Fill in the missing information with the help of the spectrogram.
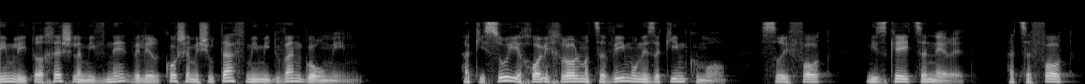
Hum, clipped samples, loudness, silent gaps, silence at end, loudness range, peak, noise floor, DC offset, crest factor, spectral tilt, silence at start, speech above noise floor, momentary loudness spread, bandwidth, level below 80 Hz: none; under 0.1%; -20 LUFS; 3.80-4.50 s; 0.2 s; 3 LU; -4 dBFS; under -90 dBFS; under 0.1%; 16 dB; -6 dB/octave; 0 s; over 70 dB; 10 LU; 7.6 kHz; -46 dBFS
